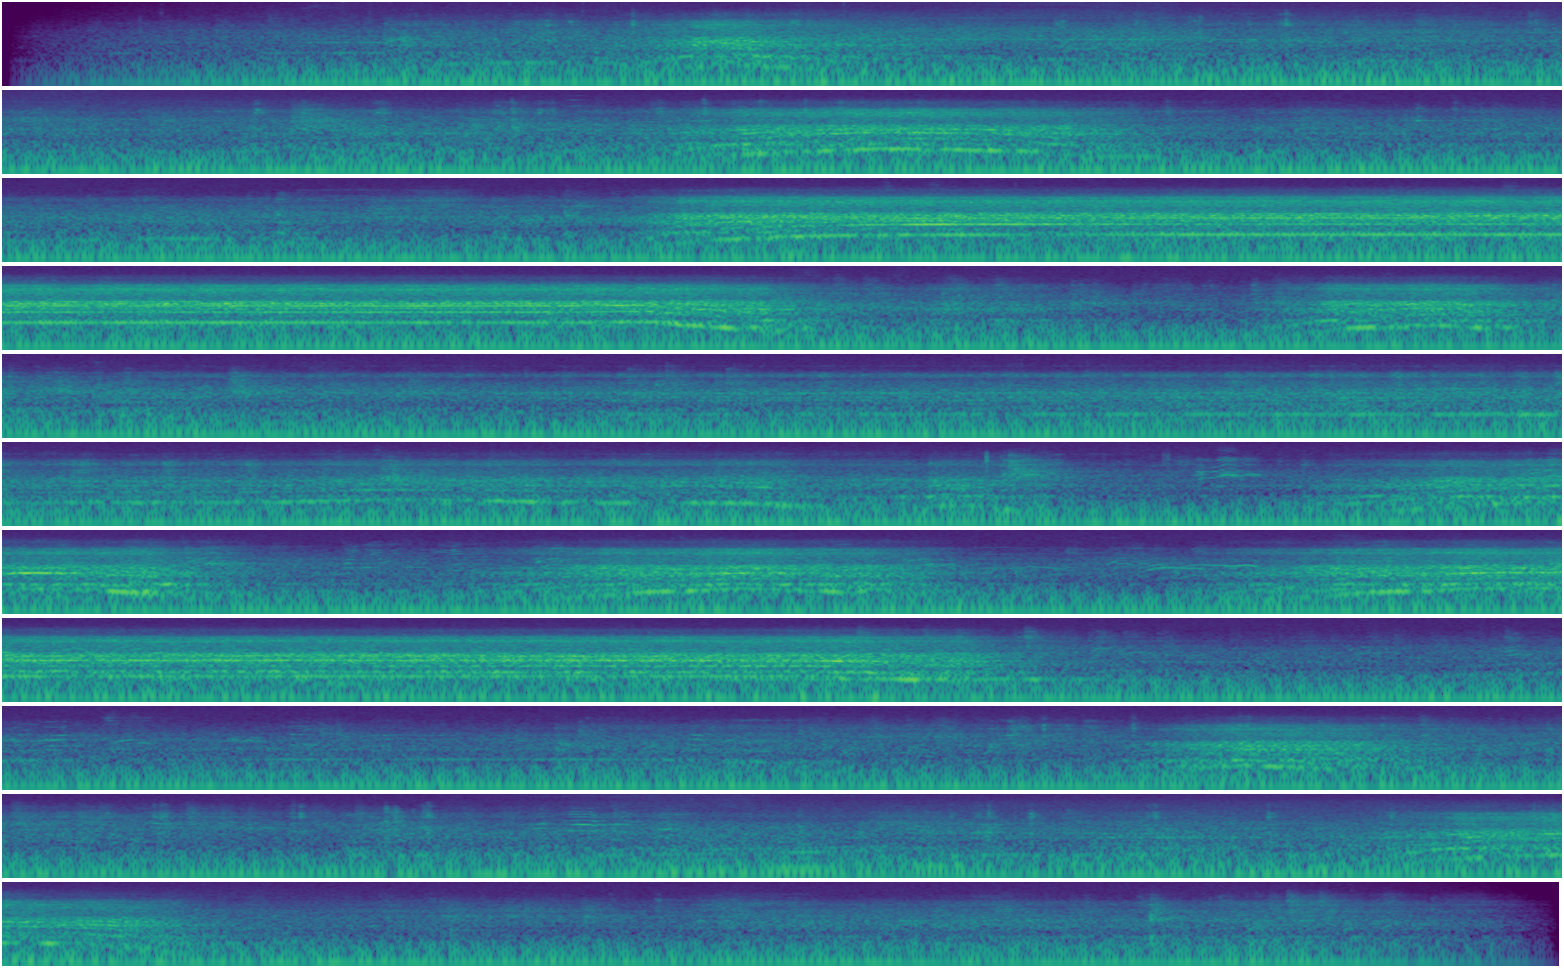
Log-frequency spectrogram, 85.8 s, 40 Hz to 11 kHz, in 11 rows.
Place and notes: Rijeka, Croatia - The Art Of Noise
2013 - The infinite variety of noises is infinite
31 December 2013, ~16:00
